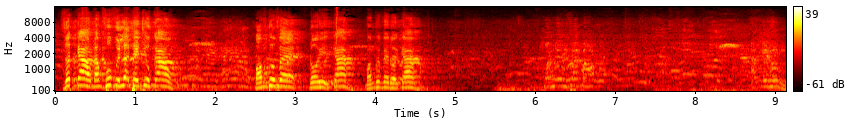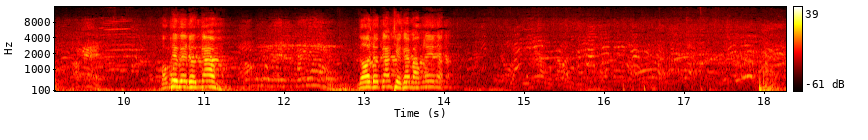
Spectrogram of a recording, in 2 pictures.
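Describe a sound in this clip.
Water splashes as children wade and throw a ball.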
